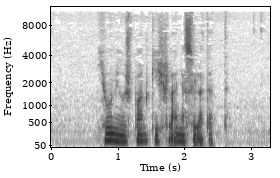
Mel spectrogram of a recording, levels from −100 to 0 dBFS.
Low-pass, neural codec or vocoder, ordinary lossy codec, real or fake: 10.8 kHz; none; MP3, 48 kbps; real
